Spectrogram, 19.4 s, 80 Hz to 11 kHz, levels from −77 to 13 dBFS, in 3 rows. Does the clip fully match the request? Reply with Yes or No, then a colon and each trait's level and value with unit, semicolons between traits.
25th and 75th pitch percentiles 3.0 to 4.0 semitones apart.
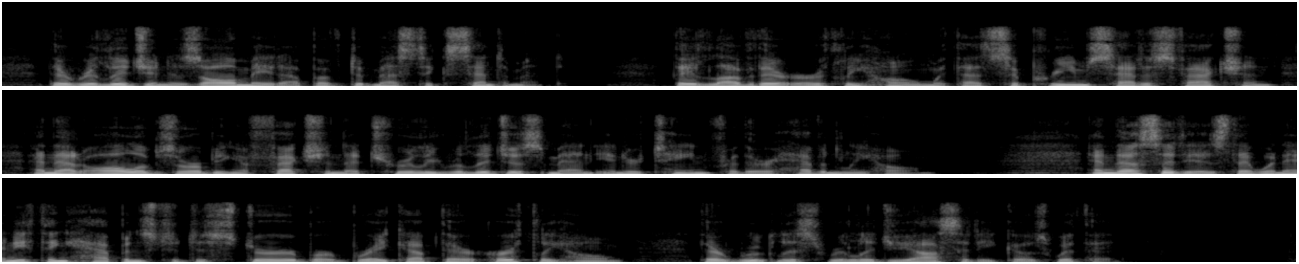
Yes: average, 3.5 semitones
